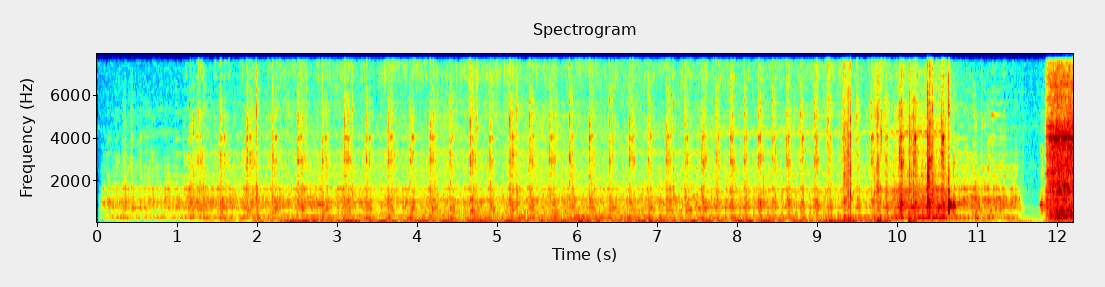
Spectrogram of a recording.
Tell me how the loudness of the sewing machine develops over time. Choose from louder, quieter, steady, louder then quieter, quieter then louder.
louder.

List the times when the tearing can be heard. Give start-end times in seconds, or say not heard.
8.4-10.4.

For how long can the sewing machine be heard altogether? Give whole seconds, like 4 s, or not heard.
12 s.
